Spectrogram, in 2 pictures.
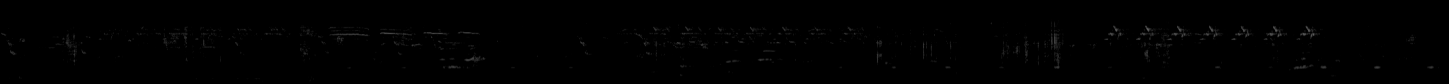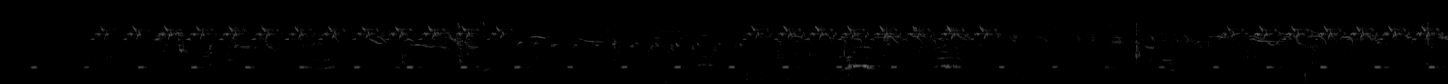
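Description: Songbird singing short, very fast trilled phrases, one every few seconds, with a faint regular ticking of about two a second underneath.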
